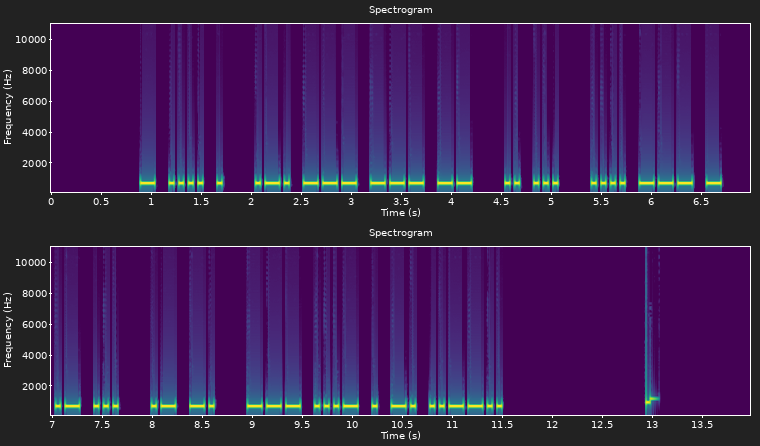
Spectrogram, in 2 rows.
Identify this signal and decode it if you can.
Morse code, heard as a keyed tone, about 25 wpm, 700 Hz. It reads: THE ROOM IS HOT AS AN OVEN?
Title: Sentences from Top 1000 Words - Review Part 4 - 25wpm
